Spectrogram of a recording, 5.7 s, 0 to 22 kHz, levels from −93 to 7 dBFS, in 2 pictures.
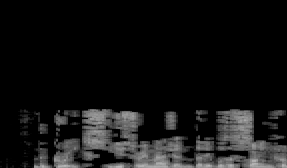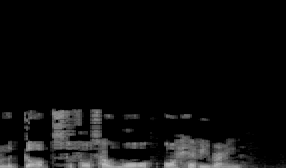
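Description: Speech throughout, and the whole recording sounds dull and smeared, with nothing above about 7.6 kHz and a watery, warbling texture clinging to vowels and fizzing on sibilants. The damage is heavy and constant from start to finish. The likely cause is AAC compression at a starved setting. The sound fits AAC-LC at roughly 12 kbps, where the encoder drops the top band and leaves holes or patched noise in the spectrum it keeps.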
